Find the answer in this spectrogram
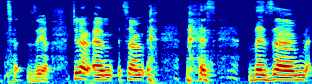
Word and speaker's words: Tzeel: And that is a silent T before the Z, so Man of Tzeel.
